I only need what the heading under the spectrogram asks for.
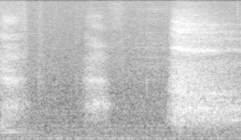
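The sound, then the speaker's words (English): A deep breath fills the belly and then the chest before being blown out: two short, faint intakes are followed by a longer, stronger breathy exhale, all quiet and with no talk. “I'm going to ask you to fill your belly, then your chest, and then blow it out. So it looks like this.”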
